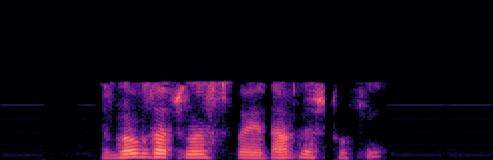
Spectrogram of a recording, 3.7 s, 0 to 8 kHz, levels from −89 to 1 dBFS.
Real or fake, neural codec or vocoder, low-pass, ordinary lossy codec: fake; vocoder, 22.05 kHz, 80 mel bands, HiFi-GAN; 7.2 kHz; AAC, 16 kbps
